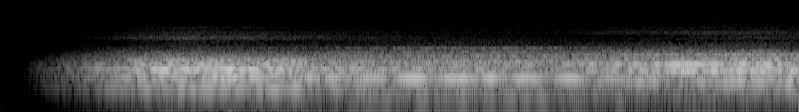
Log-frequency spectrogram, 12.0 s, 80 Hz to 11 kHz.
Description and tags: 17 ca pad driftwood
driftwood space galaxy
